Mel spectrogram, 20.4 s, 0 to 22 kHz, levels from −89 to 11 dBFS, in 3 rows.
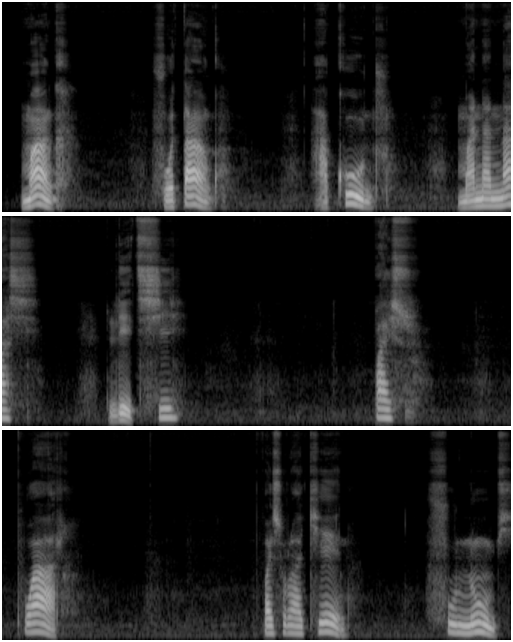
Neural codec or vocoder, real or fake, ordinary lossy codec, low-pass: none; real; none; none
